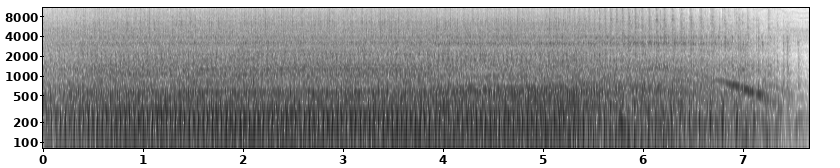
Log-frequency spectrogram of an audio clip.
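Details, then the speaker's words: Harbor Freight Predator 5000 inverter generator after replacing the faulty carbon monoxide sensor (before, it shut off after about a minute): even, steady engine drone with regular beat, no misses, before winding down; running smoothly. "Well, there it is. Running nice and smooth and no issues whatsoever. The carbon monoxide sensor was the only thing that was wrong."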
